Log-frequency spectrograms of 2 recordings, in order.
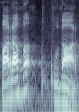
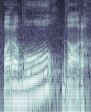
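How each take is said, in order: First: Two separate words are said apart. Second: The words are merged into one joined form. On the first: "ये संधि विच्छेद हुआ" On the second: "संधि किया तो परमोदार"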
